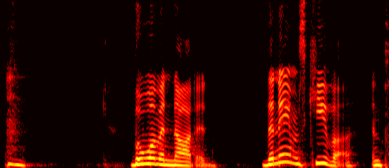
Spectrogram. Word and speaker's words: Caoimhe: And Kiva is spelled C-A-O-I-M-H-E, as you can see, an English reader in the Western world, that might be a little difficult to pronounce because it's clearly Irish.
